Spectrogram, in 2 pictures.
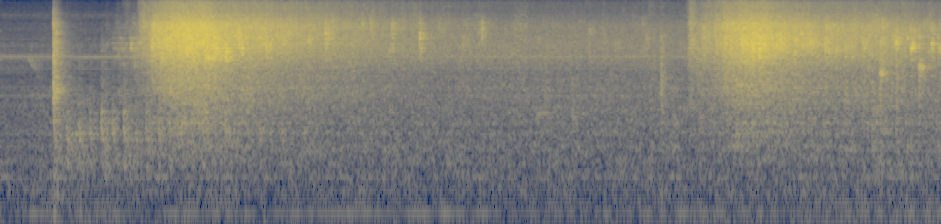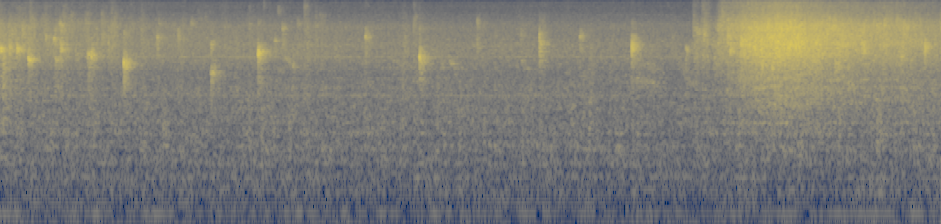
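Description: Gram-flour battered eggplant pakoras drop into hot oil in a wok, sending up three separate surges of sizzling hiss with scattered crackles and pops, fading to a quieter bubbling between them.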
